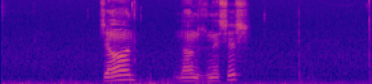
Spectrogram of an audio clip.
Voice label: John are you working, Navajo

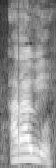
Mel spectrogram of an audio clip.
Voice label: "aravi", Ansus; to sail

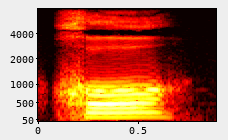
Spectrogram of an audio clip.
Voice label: "xoo", Apatani

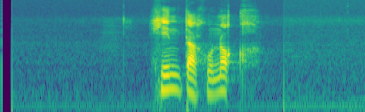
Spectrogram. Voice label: no one, achi

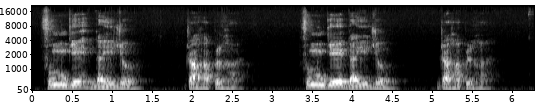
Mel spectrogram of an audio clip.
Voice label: "impending", Hruso

